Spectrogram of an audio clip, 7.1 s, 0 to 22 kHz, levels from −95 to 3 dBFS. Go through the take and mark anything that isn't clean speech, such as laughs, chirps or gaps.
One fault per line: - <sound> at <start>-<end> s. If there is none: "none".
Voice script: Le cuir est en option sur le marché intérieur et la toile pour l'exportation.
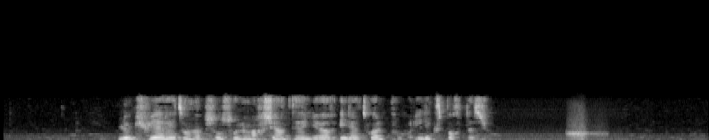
- whoosh at 5.7-6.1 s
